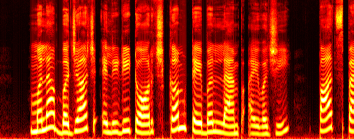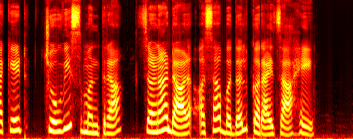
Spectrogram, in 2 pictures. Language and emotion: Marathi, neutral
